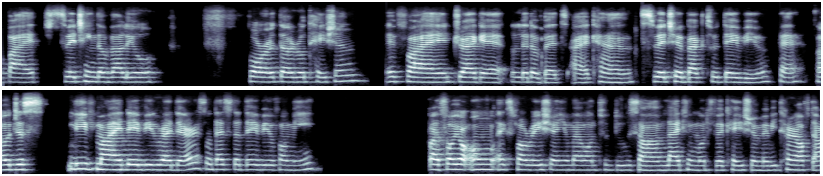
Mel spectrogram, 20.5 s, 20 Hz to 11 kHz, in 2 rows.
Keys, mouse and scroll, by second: 4.0-6.5 drag, 7.9-10.1 drag, 13.3 click, 14.3 click, 15.7 click, 17.3 click.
